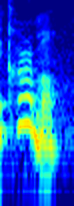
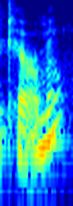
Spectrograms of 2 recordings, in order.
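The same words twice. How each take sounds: First: "caramel" said car-mel; "caramel" squeezed into two syllables. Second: "caramel" said care-a-mel; "caramel" with all three syllables sounded. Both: Shown as a demonstration. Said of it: "Do you say caramel or do you say caramel".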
